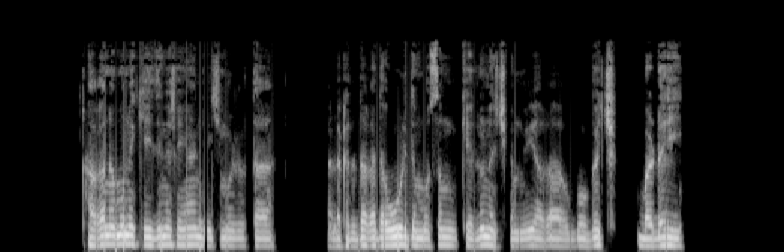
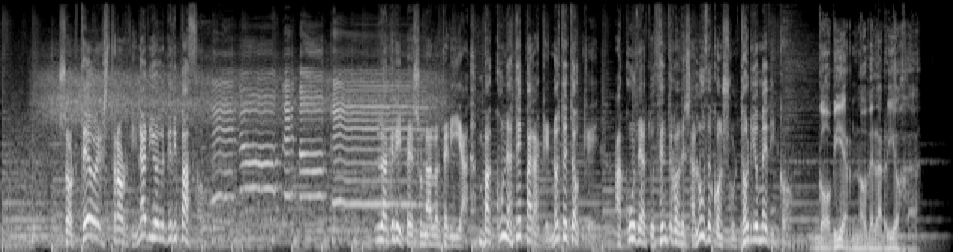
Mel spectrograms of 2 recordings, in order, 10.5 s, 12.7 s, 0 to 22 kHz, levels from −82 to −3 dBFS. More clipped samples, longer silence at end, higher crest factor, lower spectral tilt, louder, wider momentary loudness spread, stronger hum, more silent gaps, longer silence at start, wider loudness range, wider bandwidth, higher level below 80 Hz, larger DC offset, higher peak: neither; first, 1.35 s vs 0.4 s; about the same, 20 dB vs 16 dB; first, -5.5 dB/octave vs -4 dB/octave; second, -19 LUFS vs -16 LUFS; about the same, 9 LU vs 11 LU; neither; first, 3.83-4.36 s, 8.24-8.49 s vs none; first, 1.15 s vs 0 s; about the same, 3 LU vs 3 LU; second, 11.5 kHz vs over 20 kHz; second, -48 dBFS vs -36 dBFS; neither; about the same, 0 dBFS vs 0 dBFS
